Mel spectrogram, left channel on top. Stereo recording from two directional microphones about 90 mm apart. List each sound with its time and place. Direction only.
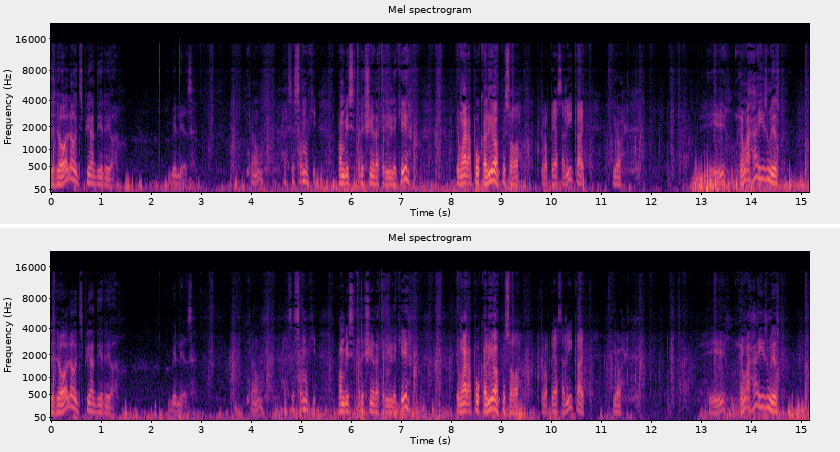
0.1 s speech: 25° left (ahead or behind)
2.4 s speech: 20° left (ahead or behind)
3.5 s wild animals: 25° left (ahead or behind)
4.6 s speech: 25° left (ahead or behind); by 8.8 s 40° left (ahead or behind)
9.0 s speech: 10° left (ahead or behind)
10.5 s speech: 10° left (ahead or behind)
11.2 s walk: 20° left (ahead or behind)
13.1 s speech: 45° left (ahead or behind)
